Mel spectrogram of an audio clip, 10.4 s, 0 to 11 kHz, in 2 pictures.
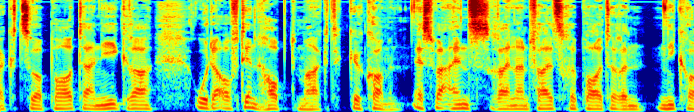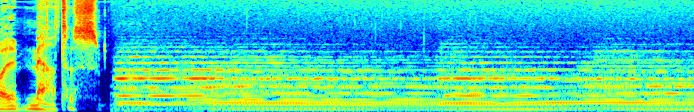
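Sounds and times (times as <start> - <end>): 
speech: 0.0 - 6.1
several church bells ringing in a dense peal: 6.0 - 10.4.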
